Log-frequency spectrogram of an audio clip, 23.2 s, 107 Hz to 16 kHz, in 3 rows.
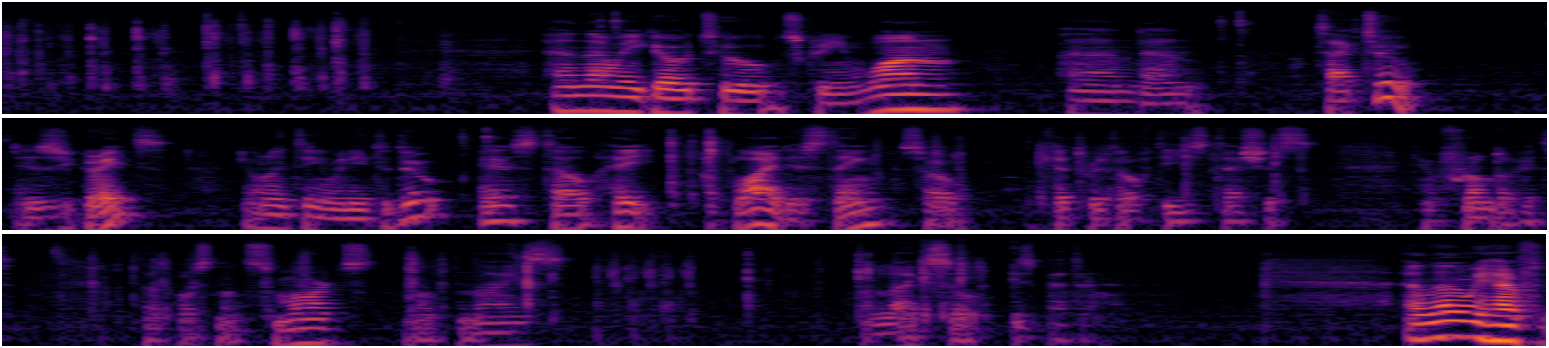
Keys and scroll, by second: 0.0-2.2 typing, 11.0 BackSpace, 11.2 BackSpace, 12.4 End, 12.6 Down, 12.9 Delete, 13.1 Delete, 13.7 Delete, 14.1 Delete, 16.3 ctrl+z, 16.8 ctrl+z, 17.5 ctrl+z, 18.4 Right, 18.6 Right, 18.8 Right, 19.8 Left, 20.1 Delete, 20.2 Delete.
